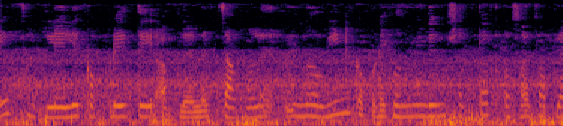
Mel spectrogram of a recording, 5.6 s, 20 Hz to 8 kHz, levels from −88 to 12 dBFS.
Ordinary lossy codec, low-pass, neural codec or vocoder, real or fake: Opus, 64 kbps; 7.2 kHz; none; real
